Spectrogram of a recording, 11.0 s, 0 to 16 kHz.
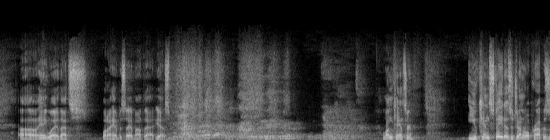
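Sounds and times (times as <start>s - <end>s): audience laughing: 3.3s - 7.6s.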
